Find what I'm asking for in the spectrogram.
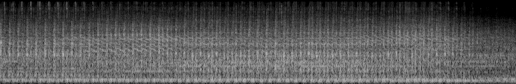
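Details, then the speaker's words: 2005 Suzuki King Quad 700 ATV, warm, blue exhaust smoke, microphone near the motor; steady idle with a hard, regular metallic knock every revolution; engine knock, owner suspects lower end. "it's knocking the motors knocking I can't tell whether it's coming from the top end of the lower end to me it seems more the lower end that it's knocking"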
